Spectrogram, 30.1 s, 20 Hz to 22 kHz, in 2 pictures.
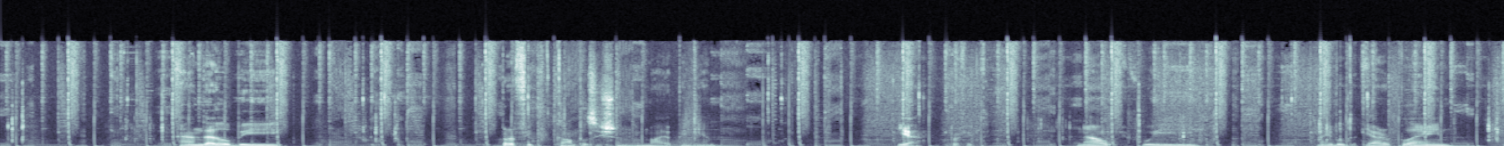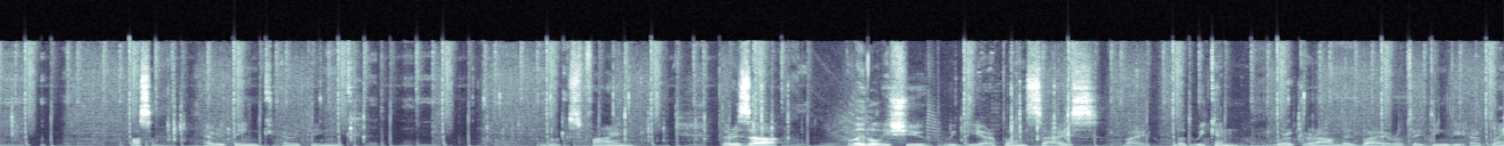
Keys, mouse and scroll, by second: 0.0 s, 1.1 click, 1.5 g, 3.5 click, 3.7-7.7 middle drag, 5.7-6.1 scroll, 7.7 click, 8.2-12.7 middle drag, 9.3-9.9 scroll up 1, 9.9-12.7 scroll down 1, 12.7 click, 13.5-18.1 middle drag, 16.7 scroll up 1, 17.2-17.5 scroll down 1, 18.1 click, 18.4 s, 19.7 click, 19.9-22.5 middle drag, 22.5 r, 24.6 click, 25.0 g, 27.8 click, 28.0-30.0 middle drag.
